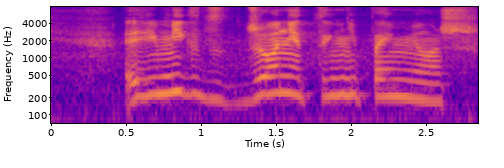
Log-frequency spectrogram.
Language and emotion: Russian, neutral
